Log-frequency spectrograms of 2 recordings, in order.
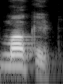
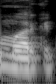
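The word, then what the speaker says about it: market: वी कैन गो टू द मार्केट, हम बाजार जा सकते हैं। इसको मार्केट नहीं मार्केट बोलते हैं, आर को साइलेंट मारते हैं स्पोकन में।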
